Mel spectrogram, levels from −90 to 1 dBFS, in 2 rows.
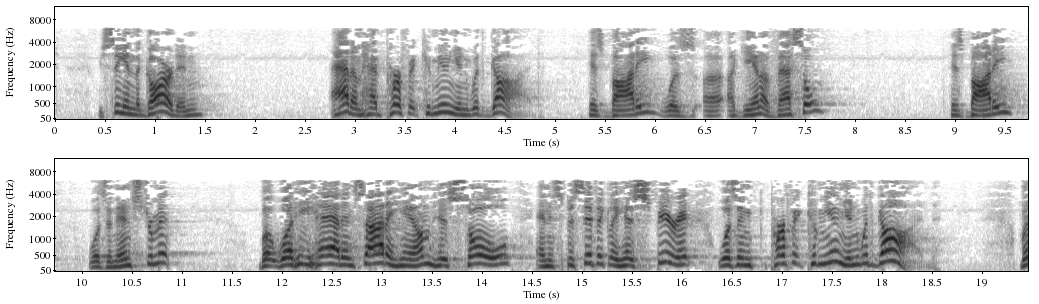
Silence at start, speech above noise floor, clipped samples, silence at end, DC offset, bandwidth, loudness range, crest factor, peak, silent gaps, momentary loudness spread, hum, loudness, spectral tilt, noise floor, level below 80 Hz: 0.45 s; 45 dB; under 0.1%; 0 s; under 0.1%; 6.4 kHz; 6 LU; 20 dB; -2 dBFS; none; 14 LU; none; -21 LUFS; -5 dB/octave; -65 dBFS; -66 dBFS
